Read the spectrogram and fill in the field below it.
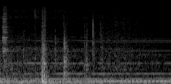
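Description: A steady low rumble of office chair casters rolling across a hard floor as someone sits in the chair and wheels around on it, punctuated by a few soft clicks and bumps, with no voices.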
